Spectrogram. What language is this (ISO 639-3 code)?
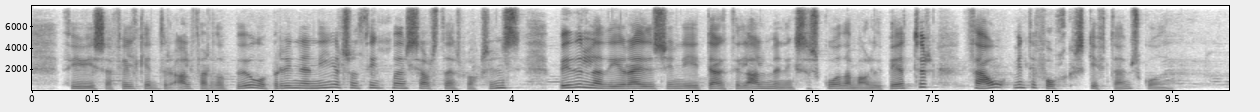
isl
